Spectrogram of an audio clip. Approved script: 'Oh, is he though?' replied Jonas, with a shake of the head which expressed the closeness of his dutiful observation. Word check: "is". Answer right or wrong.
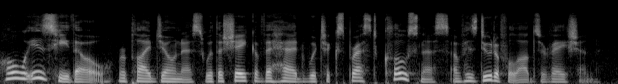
right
